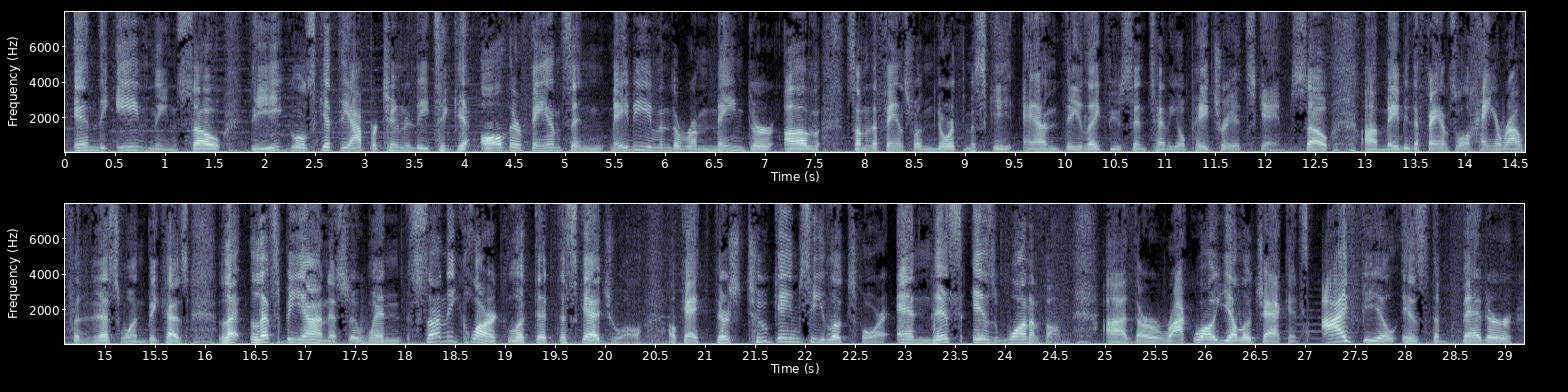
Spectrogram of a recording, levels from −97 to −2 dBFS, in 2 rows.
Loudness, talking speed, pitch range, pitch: -26 LUFS, 160 wpm, 125-160 Hz, 140 Hz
